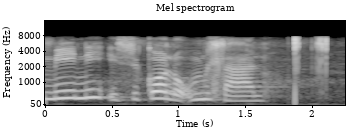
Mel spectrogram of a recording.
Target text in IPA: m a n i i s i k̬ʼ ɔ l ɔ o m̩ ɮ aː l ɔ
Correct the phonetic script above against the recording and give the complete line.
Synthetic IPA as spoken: m i n i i s i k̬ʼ ɔ l ɔ u m̩ ɮ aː l ɔ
